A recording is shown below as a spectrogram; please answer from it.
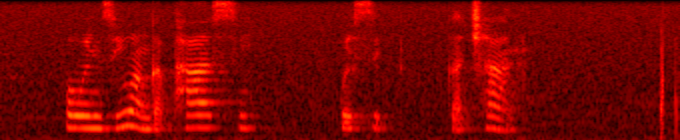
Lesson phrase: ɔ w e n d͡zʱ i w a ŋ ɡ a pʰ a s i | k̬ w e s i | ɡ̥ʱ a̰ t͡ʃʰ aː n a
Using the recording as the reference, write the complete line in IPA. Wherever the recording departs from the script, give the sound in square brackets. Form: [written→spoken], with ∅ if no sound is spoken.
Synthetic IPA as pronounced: ɔ w e n d͡zʱ i w a ŋ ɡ a pʰ a s i | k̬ w e s i | ɡ̥ʱ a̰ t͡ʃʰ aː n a

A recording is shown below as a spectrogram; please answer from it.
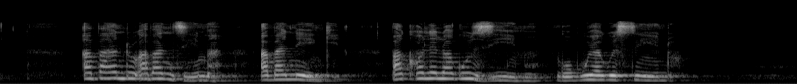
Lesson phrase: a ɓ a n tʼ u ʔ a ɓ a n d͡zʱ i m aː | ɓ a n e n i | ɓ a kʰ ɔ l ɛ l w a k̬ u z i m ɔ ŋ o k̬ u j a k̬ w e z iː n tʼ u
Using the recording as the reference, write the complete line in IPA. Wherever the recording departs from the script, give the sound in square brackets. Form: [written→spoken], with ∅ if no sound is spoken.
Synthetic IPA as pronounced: a ɓ a n tʼ u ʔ a ɓ a n d͡zʱ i m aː | ɓ a n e [n→ŋ] i | ɓ a kʰ ɔ l ɛ l w a k̬ u z i m ɔ ŋ o k̬ u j a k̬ w e [z→s] iː n tʼ u

